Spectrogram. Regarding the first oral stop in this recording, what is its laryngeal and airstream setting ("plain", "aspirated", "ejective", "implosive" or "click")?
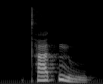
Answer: aspirated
